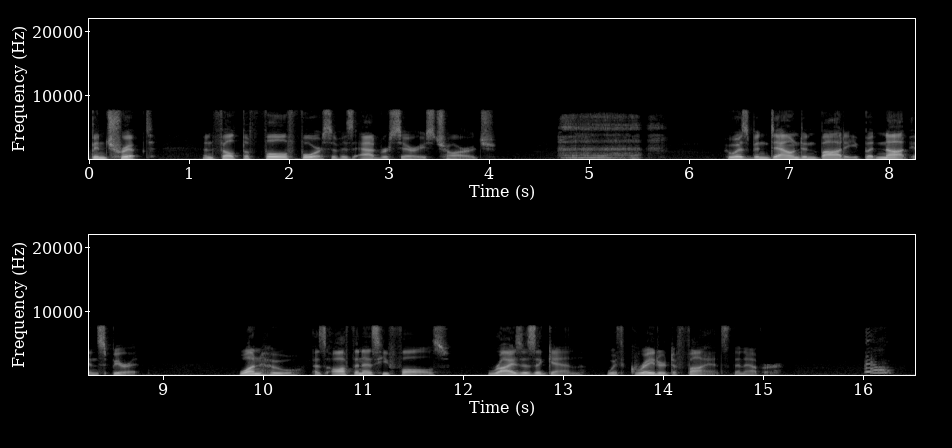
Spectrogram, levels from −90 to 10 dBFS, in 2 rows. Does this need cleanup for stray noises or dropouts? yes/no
yes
